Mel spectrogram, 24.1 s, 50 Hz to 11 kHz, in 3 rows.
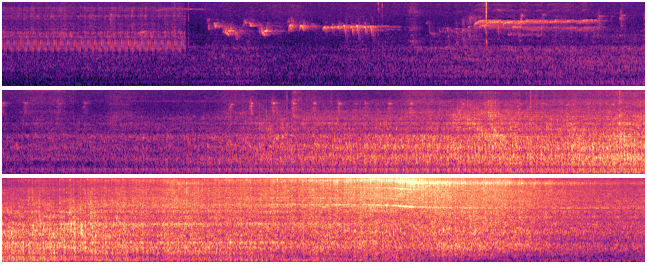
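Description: English Electric diesel locomotives, a Class 37 and a Class 20, approaching under power and passing with their engines thrashing. The sound grows steadily to a peak about two-thirds of the way through, then fades as the train draws away.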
